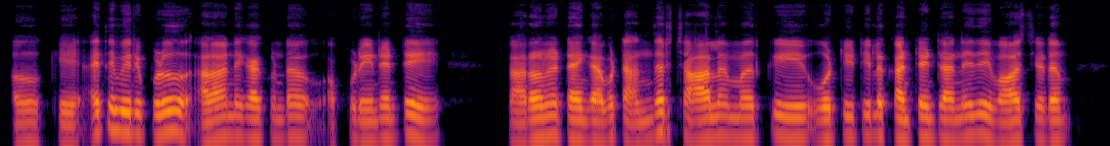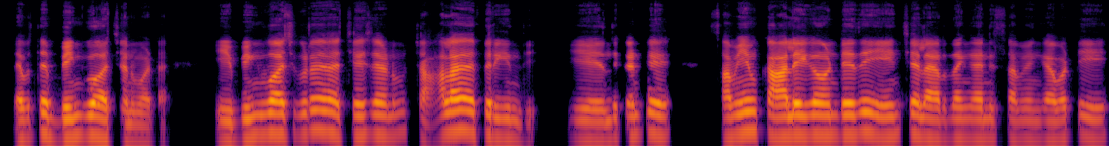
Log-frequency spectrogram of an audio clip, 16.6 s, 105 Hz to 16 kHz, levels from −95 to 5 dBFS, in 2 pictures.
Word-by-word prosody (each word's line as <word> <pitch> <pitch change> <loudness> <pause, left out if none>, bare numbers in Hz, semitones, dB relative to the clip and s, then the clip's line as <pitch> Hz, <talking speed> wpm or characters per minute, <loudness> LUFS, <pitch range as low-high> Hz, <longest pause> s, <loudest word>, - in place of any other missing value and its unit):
Okay. 115 -1 -7 0.2
అయితే 165 - 0
మీరిప్పుడు 160 -1 +2 0.3
అలానే 145 +4 +1
గాకుండా 135 +1 -2 0.3
అప్పుడేంటంటే 135 +4 -2 0.7
కరోనా 135 +5 +2
టైం 130 -1 +4
గాబట్టి - - 0
అందరూ 170 +8 0
చాలా 140 +3 +4
మరికి 140 +2 -4 0.3
ఓటీటీలో 150 +2 -3
కంటెంట్ 135 +1 +2
అనేది 150 +3 -2
వాచ్ 130 +1 +2
చేయడం 130 -1 0 0.5
లేపోతే 130 +5 +1
బింగ్ 145 +3 +2
వాచన్నమాట. 115 -5 -2 0.5
ఈ 125 - -1
బింగ్ 150 +4 -3
వాచ్ 160 -1 +5
గూడా 180 +3 -1 0.3
చేసేయడం 150 0 -1 0.2
చాలా 165 +4 +4 0.2
పెరిగింది. 135 -5 -4 0.3
ఎ 130 - -5
ఎందుకంటే 150 +5 -2 0.5
సమయం 160 +5 +2
ఖాళీగా 150 +1 +6
ఉండేది. 155 +2 +2
ఏం 145 - -3
చేయాలో 150 -4 +2
అర్థం 135 +1 -5
గాని 130 0 -3
సమయం 125 0 -8
గాబట్టి 130 +3 -5
140 Hz, 135 wpm, -25 LUFS, 130-155 Hz, 0.7 s, ఖాళీగా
